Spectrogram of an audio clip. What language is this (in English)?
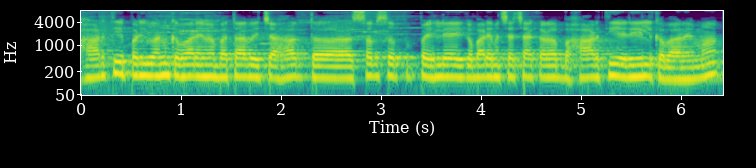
Maithili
